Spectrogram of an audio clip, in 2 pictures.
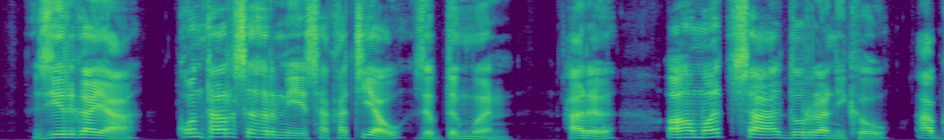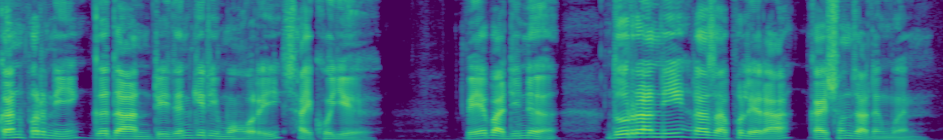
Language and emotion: Bodo, neutral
